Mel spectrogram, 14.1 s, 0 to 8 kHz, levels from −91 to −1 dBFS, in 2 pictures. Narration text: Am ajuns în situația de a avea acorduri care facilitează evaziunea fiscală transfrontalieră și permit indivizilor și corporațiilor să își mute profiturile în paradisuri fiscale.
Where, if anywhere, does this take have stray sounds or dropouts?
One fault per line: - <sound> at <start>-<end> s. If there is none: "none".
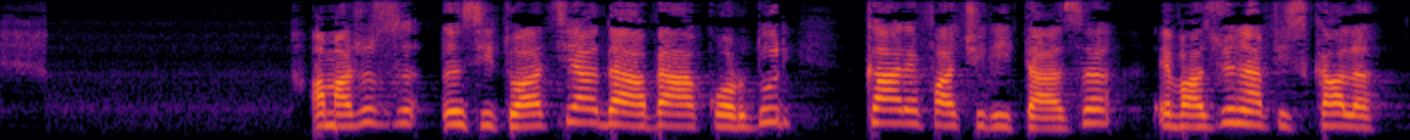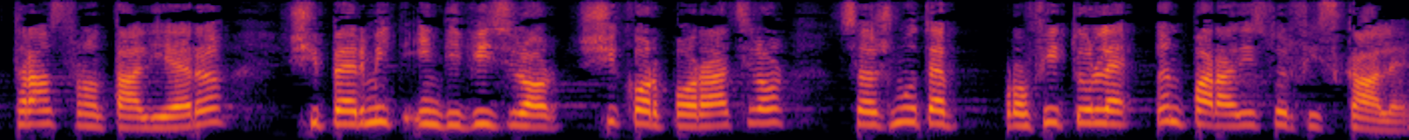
none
